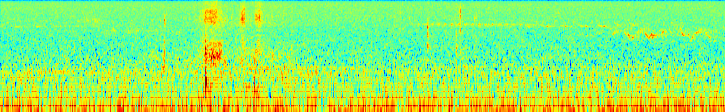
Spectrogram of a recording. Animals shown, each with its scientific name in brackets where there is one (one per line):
Yellow-rumped Warbler (Setophaga coronata)
Purple Finch (Haemorhous purpureus)
Dark-eyed Junco (Junco hyemalis)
